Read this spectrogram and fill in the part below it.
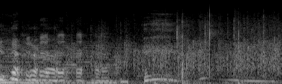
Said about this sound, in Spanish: ¡Aplausos! ¡Aplausos!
